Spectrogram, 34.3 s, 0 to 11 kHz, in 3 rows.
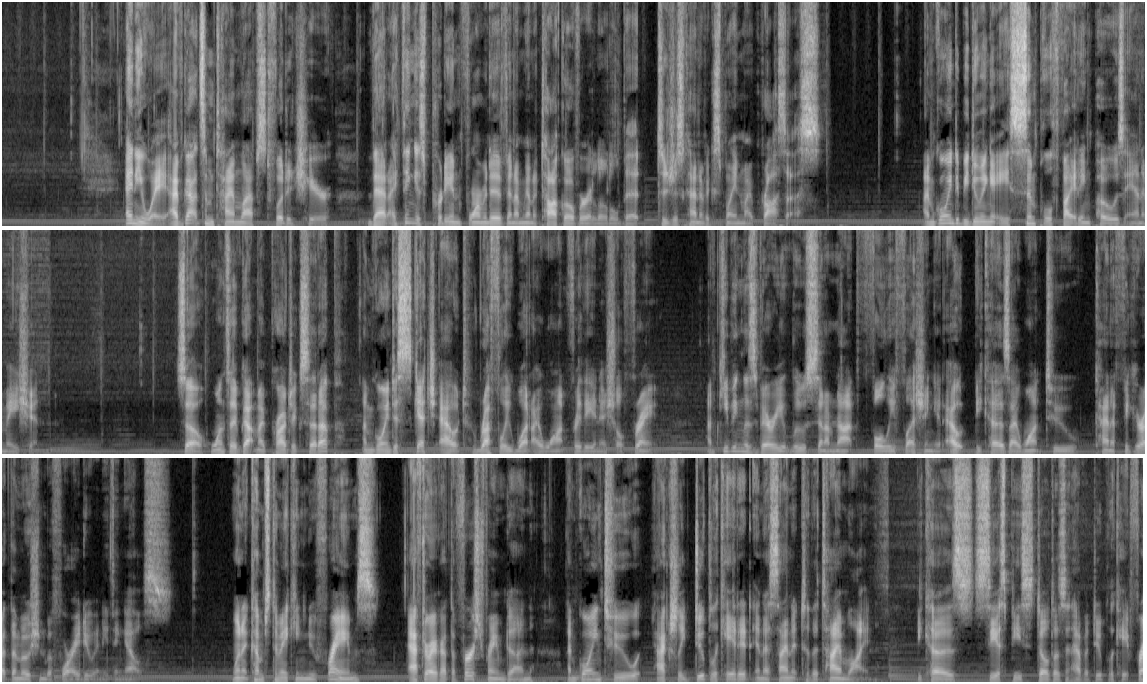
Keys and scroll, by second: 1.8 Return, 3.4-4.5 typing, 6.3-7.2 typing, 13.7 a, 14.3 b, 15.4 z, 17.3 z, 19.0 b, 27.7 b, 28.2 alt+f, 28.5 ctrl+t, 32.3 v, 33.2 space.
